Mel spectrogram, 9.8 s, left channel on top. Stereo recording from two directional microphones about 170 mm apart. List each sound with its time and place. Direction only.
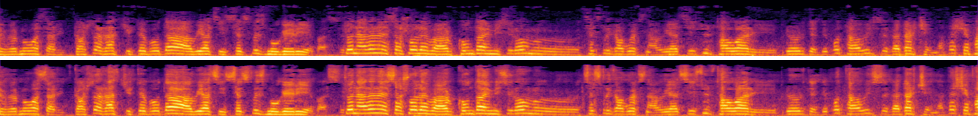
0.0 s speech: 25° right (ahead or behind)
